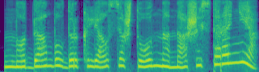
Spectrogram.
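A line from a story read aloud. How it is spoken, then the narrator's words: Whisper. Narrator (Russian): прошептала Тонкс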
